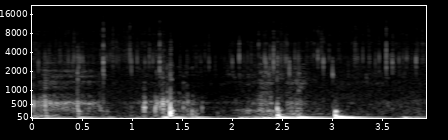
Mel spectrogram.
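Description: A speared fish thrashes and knocks against a metal spear underwater.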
